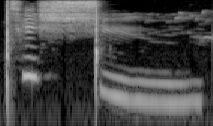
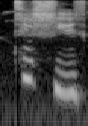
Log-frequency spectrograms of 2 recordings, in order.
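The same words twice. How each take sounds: First: "Tissue" in two drawn-out beats, tiss-ue; clapped-out syllables. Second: Said in the usual way. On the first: Shown as a demonstration. Teacher clapping out syllables, "Tissue" split in two. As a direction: stretch both halves of "Tissue", lower on the second. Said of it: "Can we clap out tissues?".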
